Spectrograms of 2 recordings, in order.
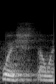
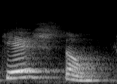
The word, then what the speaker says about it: questão: Não é questão, é questão. Distinguir.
